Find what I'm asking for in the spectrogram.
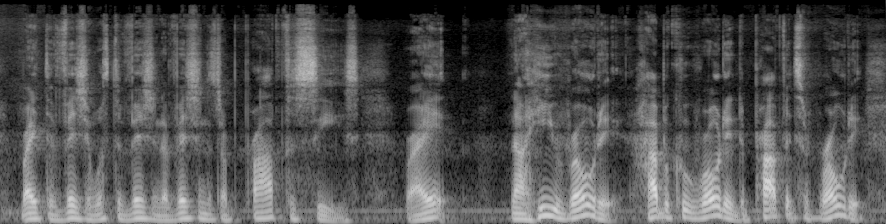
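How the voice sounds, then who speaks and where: In a very clean recording with a silent background, a man speaks with vocal fry and very wide pitch swings. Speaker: street preacher / religious commentator. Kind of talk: religious teaching with scripture reading. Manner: halting, many repetitions and fillers.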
